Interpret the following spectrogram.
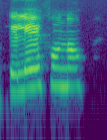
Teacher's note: sílaba tónica es decir la que se pronuncia con más énfasis en la antepenúltima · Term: palabras esdrújulas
